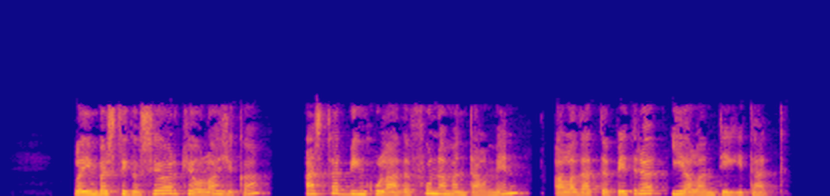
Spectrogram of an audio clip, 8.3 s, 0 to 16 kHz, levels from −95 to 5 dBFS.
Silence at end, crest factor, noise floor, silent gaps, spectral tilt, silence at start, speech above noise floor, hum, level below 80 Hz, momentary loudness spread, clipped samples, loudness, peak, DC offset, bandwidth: 0.6 s; 18 dB; -75 dBFS; 2.73-3.03 s, 5.34-5.40 s, 5.46-5.53 s; -5 dB/octave; 0.75 s; 58 dB; none; -58 dBFS; 8 LU; under 0.1%; -18 LUFS; -2 dBFS; under 0.1%; 7.8 kHz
